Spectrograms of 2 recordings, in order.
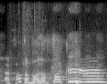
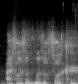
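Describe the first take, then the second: First: High, laughing Harley Quinn-like glee; manic laughing. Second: Very quiet, low, quick remark; hushed. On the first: Player gloating over finding an enemy, manic laughing. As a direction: cackle through the words, pitched way up. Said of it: "Harley Quinn". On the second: Player spotting an enemy in the game, hushed. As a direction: say it fast, under your breath. Same line repeated, first take hushed. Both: Real, not acted.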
